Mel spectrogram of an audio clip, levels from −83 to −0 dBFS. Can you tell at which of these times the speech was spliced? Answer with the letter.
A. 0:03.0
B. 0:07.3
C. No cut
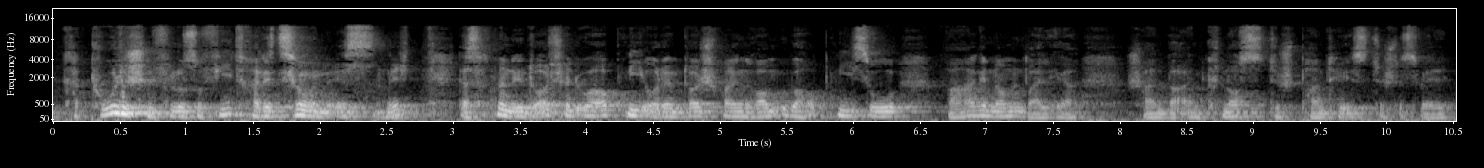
B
